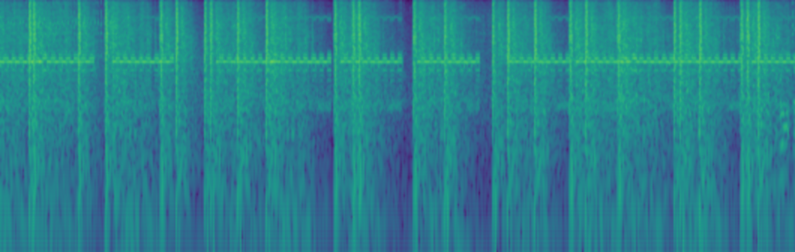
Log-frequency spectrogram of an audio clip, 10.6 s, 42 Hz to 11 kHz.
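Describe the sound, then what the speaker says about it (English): Rapid rifle shots at pop-up targets on a Call of Duty 4 training range, fired through wood, plaster and sheet metal. Loud sharp bursts come in irregular clusters with short gaps, over a steady tone and no talk. "Shoot the targets through the wood."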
